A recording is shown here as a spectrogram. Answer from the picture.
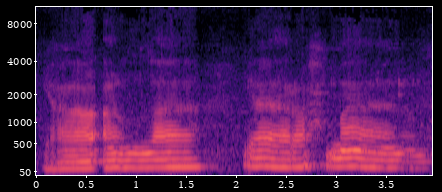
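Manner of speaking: husband's slow low murmur of praise; drawn-out hushed prayerful voice; slow soft praise. Acted. Tired husband murmuring thanks in bed, slow and low.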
